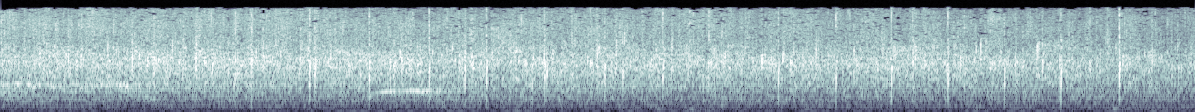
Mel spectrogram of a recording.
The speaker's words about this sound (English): I just want to ask for a round of applause for the way they did this.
